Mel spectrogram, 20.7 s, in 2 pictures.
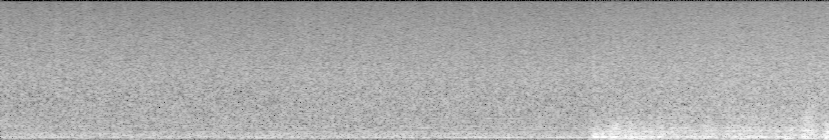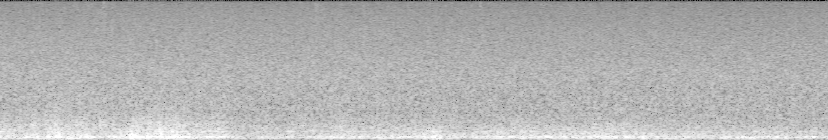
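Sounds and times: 
tropical thunderstorm: 7.4 - 20.7.

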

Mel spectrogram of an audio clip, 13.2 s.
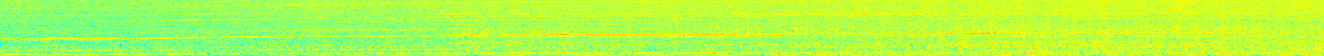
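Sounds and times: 
boat engine starting, driving at high speed, turning and shutting off on open water: 0.0 - 13.2.

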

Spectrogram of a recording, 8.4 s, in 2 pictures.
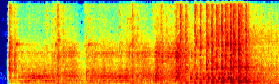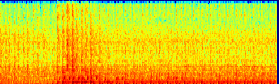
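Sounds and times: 
Lanz Bulldog Model Q old farm tractor engine starting: 0.0 - 8.3.

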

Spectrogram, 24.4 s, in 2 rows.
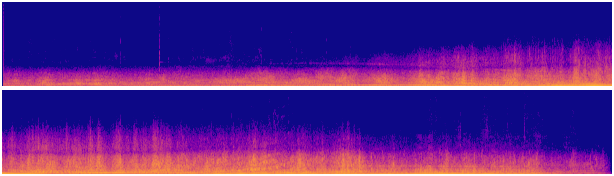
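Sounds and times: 
Supermarine Spitfire Mk XVI aircraft passing: 0.0 - 24.4.

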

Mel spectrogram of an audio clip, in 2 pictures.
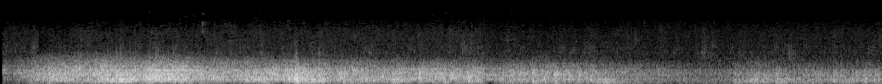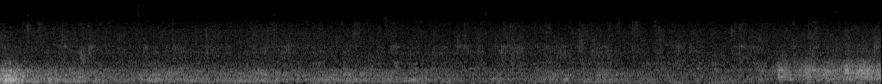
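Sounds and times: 
thunder: 0.0 - 13.3, 16.5 - 17.6.

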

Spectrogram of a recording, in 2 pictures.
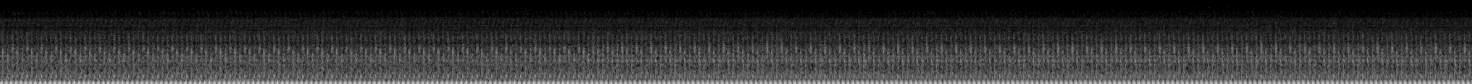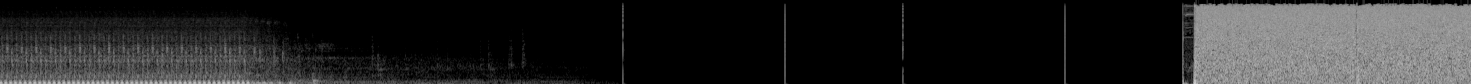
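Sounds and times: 
Smart car engine starting: 0.0 - 20.7, 26.7 - 29.4.

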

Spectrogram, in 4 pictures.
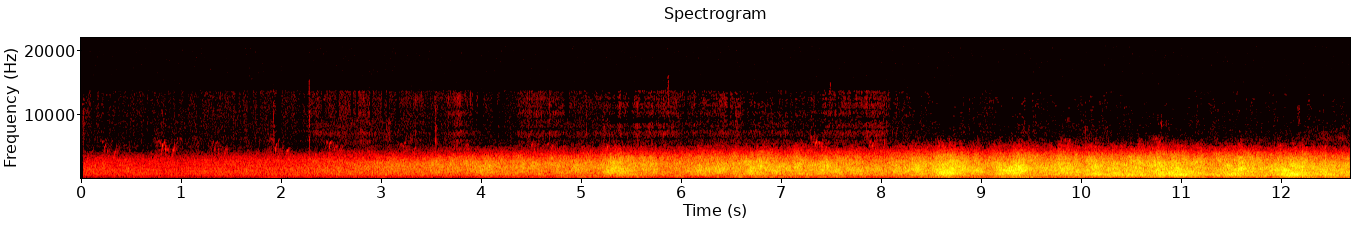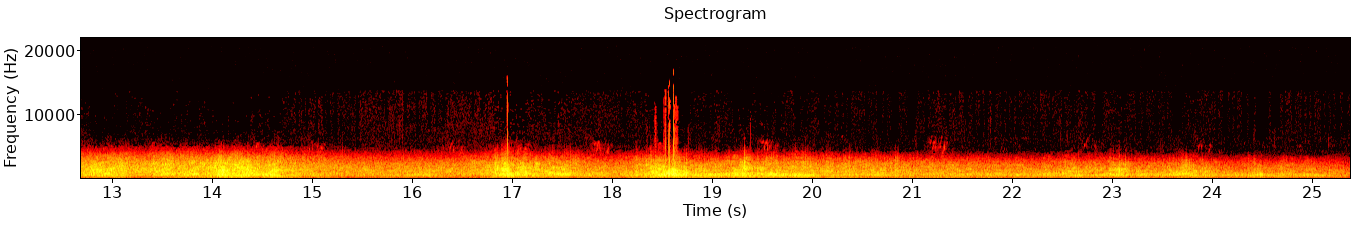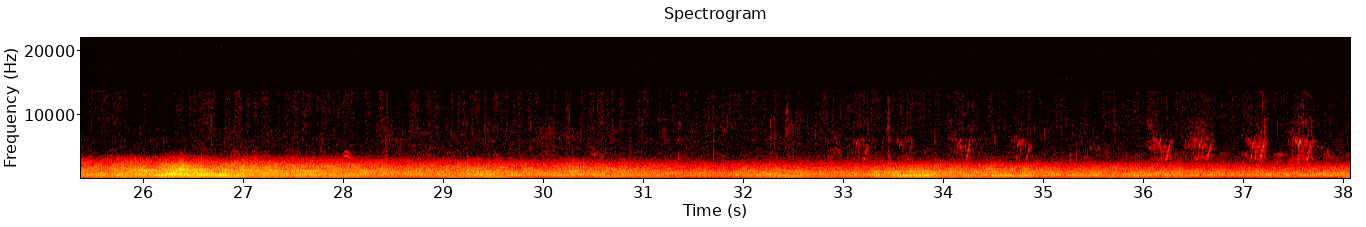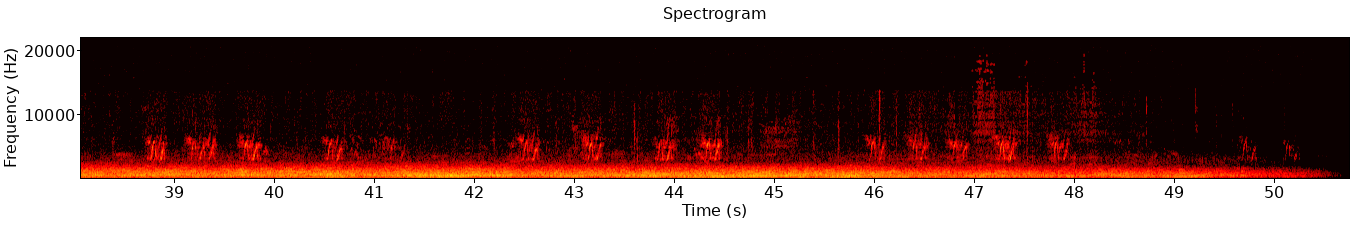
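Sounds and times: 
CA-27 Sabre jet aircraft taking off: 0.1 - 49.9.

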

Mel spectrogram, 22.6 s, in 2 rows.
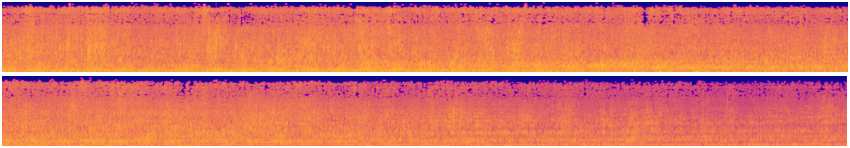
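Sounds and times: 
helicopter starting up, idling and taking off: 0.0 - 22.5.

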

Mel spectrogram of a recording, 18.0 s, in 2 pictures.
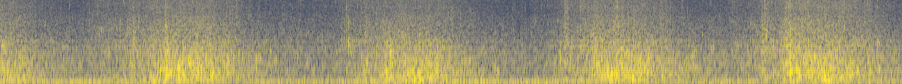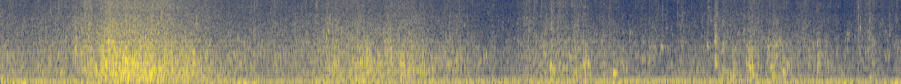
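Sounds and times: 
boat wake splashing against dock: 0.0 - 18.0
distant boat: 0.0 - 18.0.

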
